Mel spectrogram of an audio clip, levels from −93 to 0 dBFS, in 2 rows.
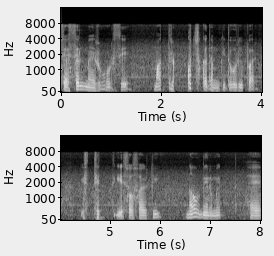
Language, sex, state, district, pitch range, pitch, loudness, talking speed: Hindi, male, Rajasthan, Bikaner, 110-130 Hz, 115 Hz, -21 LUFS, 105 wpm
